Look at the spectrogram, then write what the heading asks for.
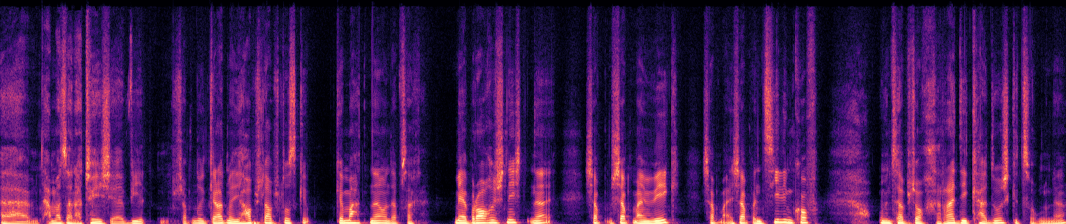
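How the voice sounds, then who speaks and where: In a very clean recording with a silent background and a dry, close sound with no echo, a man with a fairly high, somewhat breathy voice talks at a very fast pace with ordinary pitch variation and long, frequent pauses. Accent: slight Hessian. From Germany, Hesse. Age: 40s. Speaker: chef and restaurant owner. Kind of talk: interview. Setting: in his restaurant.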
